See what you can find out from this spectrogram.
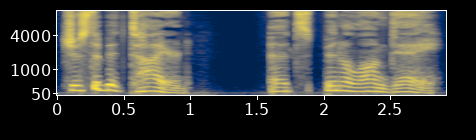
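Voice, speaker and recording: Audio drama schoolboy, teens, played by an adult man: youthful and wry, slightly husky, close dry sound. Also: a little high, sing-song, unhurried, a bit bright, no echo, pitched above the performer's own voice, full character voice. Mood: tired, casual. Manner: casual, youthful, blurting. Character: teenage schoolboy, earnest, wry, casual.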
